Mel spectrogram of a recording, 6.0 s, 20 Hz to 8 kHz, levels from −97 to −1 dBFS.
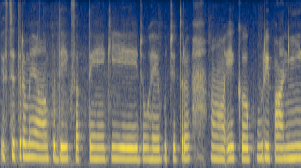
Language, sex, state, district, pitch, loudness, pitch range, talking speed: Hindi, female, Punjab, Fazilka, 200 Hz, -15 LUFS, 195-210 Hz, 170 wpm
